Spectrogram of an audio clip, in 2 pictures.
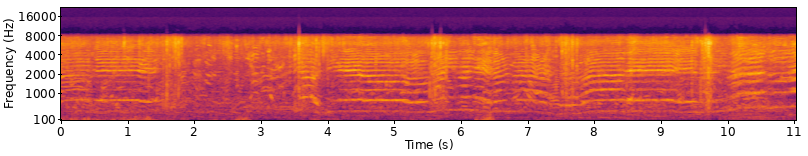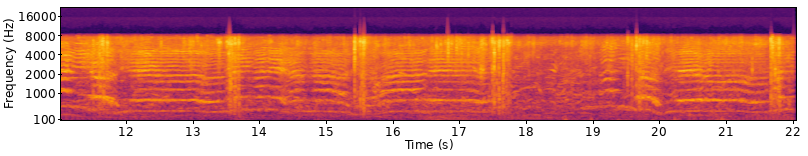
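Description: A group of young women sing together.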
